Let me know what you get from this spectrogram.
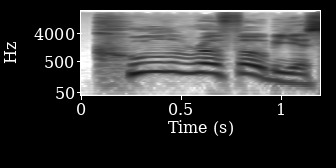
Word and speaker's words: coulrophobia: It is coulrophobia, C-O-U-L-R-O-phobia. So that is a bonus point for Beth.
